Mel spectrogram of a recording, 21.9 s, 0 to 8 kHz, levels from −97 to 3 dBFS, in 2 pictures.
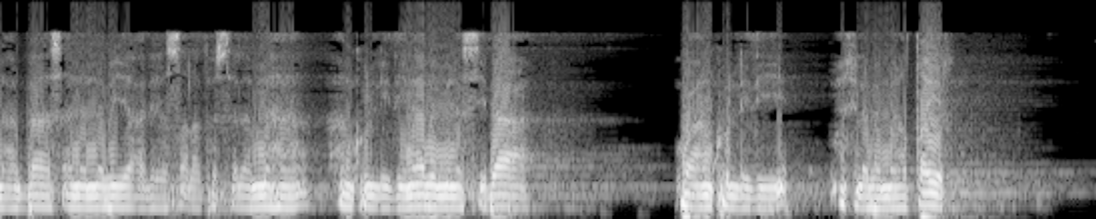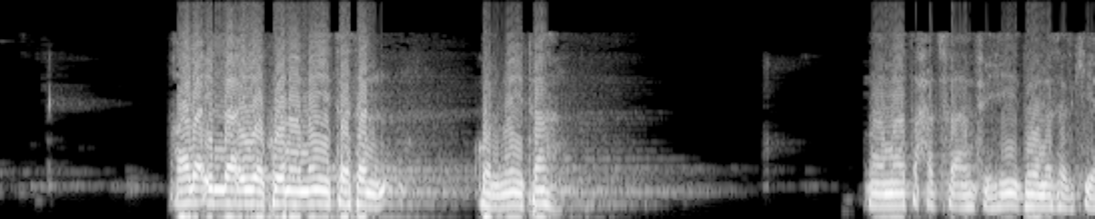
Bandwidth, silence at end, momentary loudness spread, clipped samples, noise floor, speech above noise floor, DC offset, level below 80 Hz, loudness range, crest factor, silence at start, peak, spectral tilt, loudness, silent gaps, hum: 8 kHz; 0 s; 13 LU; 6%; -64 dBFS; 58 dB; under 0.1%; -36 dBFS; 9 LU; 8 dB; 0 s; 0 dBFS; -9 dB/octave; -8 LUFS; none; none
